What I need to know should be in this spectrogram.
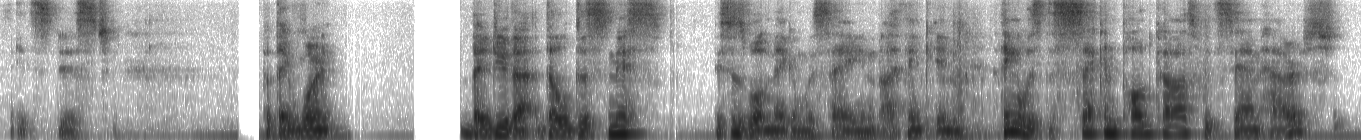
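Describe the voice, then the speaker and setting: Somewhat breathy and dark, mellow in tone, the voice moves at a fairly slow pace with long, frequent pauses and a slight Australian accent. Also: man, medium pitch for a man, ordinary pitch variation. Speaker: podcast host, interviewer. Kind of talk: casual interview chat.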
